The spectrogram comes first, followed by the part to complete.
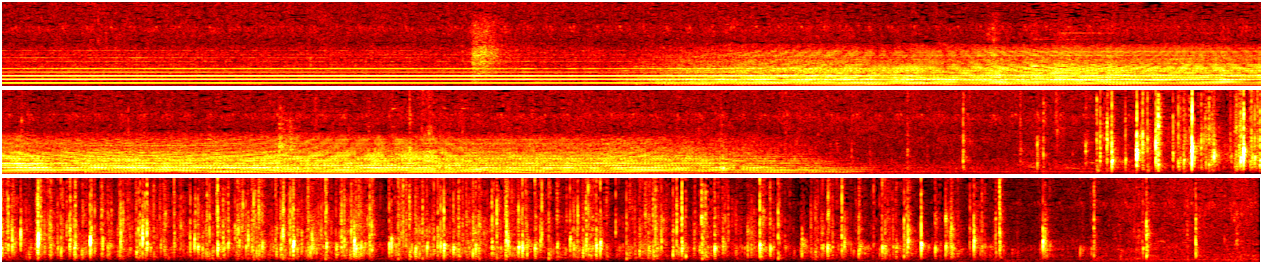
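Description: Two trumpets hold a long note; about three seconds in the full marching band's brass joins in a loud sustained chord that cuts off at about ten seconds. After it, quieter rapid struck notes from the front ensemble's mallet percussion.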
